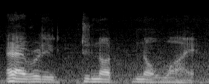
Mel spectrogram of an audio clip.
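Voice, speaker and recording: A man from Germany with a German accent, chatting casually while playing a game, often repeating words and pausing with fillers. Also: mid-range voice, noisy background. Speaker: gaming streamer. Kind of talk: casual gameplay chat.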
